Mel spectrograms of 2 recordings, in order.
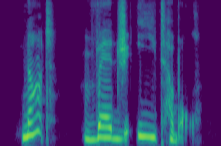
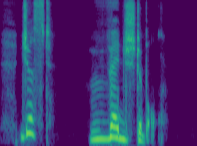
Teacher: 3 syllables, stress on first.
